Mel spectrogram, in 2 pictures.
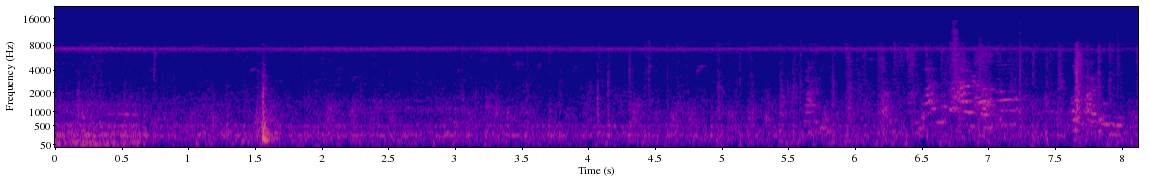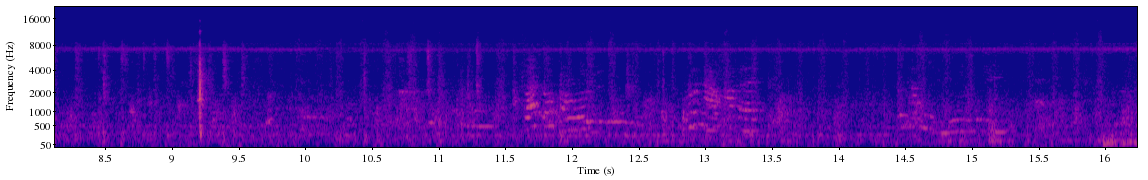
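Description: Quiet outdoor background: a thin, steady high insect drone, with a few faint distant calls now and then and two sharp clicks, one about a second and a half in and one about nine seconds in.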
